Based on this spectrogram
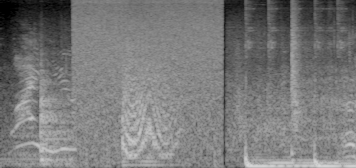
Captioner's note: static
